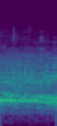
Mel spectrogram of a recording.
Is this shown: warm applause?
yes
